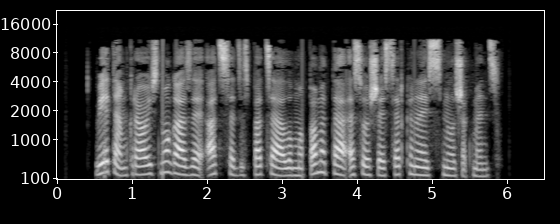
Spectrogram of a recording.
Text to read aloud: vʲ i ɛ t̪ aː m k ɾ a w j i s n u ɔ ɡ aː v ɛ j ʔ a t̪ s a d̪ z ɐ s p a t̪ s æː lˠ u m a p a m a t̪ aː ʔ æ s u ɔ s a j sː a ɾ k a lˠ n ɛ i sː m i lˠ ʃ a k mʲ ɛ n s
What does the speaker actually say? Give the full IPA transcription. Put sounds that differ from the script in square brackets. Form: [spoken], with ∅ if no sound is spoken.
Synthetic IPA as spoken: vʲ i ɛ t̪ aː m k ɾ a w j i s n u ɔ ɡ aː [z] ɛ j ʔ a t̪ s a d̪ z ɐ s p a t̪ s æː lˠ u m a p a m a t̪ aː ʔ æ s u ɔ [ʃ] a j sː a ɾ k a [∅] n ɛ [j] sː m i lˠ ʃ a k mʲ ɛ n s

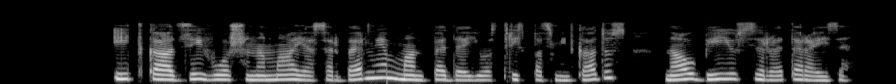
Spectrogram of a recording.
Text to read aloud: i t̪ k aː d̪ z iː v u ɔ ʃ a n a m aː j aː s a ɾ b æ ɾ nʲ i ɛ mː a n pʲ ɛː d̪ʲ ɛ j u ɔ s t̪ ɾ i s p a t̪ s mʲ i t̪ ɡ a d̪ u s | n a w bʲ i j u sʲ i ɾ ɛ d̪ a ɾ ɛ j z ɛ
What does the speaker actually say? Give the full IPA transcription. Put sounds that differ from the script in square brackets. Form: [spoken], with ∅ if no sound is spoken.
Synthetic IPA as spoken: i t̪ k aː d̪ z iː v u ɔ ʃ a n a m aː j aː s a ɾ b æ ɾ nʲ i ɛ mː a n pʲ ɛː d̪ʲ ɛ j u ɔ s t̪ ɾ i s p a t̪ s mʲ i t̪ ɡ a d̪ u s | n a w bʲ i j u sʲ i ɾ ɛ [t̪] a ɾ ɛ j z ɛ

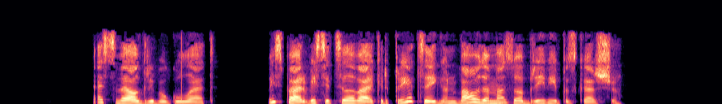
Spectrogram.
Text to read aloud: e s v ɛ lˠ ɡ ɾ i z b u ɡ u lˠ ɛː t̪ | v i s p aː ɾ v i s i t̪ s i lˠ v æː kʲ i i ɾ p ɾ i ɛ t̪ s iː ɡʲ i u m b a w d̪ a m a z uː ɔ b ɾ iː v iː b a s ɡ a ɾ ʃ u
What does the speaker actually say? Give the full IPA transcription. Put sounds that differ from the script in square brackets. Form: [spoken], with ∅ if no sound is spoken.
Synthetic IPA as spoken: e s v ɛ lˠ ɡ ɾ i [∅] b u ɡ u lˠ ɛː t̪ | v i s p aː ɾ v i s i t̪ s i lˠ v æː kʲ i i ɾ p ɾ i ɛ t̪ s iː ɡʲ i u [n] b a w d̪ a m a z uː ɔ b ɾ iː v iː b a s ɡ a ɾ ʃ u

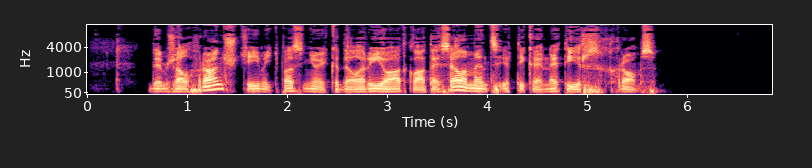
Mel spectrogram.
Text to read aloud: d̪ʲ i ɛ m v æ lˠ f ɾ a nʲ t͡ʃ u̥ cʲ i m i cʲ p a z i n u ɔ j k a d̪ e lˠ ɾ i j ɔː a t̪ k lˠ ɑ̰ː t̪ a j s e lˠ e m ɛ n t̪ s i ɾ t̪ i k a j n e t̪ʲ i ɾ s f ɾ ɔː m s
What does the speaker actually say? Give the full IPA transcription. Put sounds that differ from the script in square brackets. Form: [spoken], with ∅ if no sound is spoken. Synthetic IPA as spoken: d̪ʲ i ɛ m [ʒ] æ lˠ f ɾ a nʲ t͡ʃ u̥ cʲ [iː] m i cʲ p a z i [ɲ] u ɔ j k a d̪ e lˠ ɾ i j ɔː a t̪ k lˠ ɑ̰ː t̪ a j s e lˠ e m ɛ n t̪ s i ɾ t̪ i k a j n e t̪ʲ [iː] ɾ s [x] ɾ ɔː m s

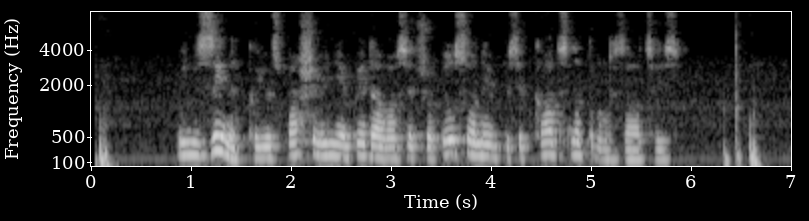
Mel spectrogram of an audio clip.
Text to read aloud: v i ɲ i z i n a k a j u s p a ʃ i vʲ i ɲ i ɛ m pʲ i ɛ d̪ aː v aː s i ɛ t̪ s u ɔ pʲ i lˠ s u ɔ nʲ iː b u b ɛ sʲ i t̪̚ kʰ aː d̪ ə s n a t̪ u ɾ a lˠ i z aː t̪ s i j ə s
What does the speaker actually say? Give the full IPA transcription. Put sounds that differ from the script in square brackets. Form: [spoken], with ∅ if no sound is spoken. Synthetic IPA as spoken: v i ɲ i z i n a k a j [uː] s p a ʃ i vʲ i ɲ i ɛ m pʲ i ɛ d̪ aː v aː s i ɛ t̪ [ʃ] u ɔ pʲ i lˠ s u ɔ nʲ iː b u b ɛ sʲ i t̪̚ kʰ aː d̪ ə s n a t̪ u ɾ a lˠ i z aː t̪ s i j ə s

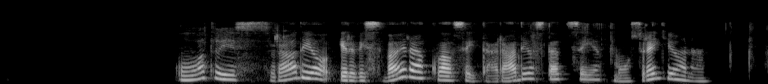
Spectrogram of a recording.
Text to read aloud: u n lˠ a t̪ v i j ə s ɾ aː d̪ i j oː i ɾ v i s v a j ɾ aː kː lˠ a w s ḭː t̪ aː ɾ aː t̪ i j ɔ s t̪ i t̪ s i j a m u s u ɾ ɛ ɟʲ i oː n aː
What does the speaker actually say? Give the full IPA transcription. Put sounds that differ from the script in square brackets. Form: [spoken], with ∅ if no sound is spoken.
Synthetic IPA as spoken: u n lˠ a t̪ v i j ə s ɾ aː d̪ i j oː i ɾ v i s v a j ɾ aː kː lˠ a w s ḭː t̪ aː ɾ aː [d̪] i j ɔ s t̪ [a] t̪ s i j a m [uː] s u ɾ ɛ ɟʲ i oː n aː

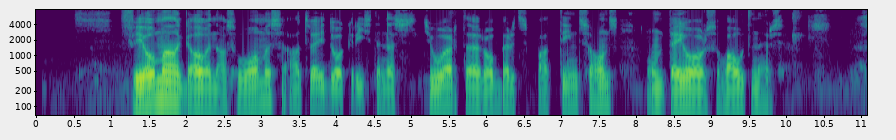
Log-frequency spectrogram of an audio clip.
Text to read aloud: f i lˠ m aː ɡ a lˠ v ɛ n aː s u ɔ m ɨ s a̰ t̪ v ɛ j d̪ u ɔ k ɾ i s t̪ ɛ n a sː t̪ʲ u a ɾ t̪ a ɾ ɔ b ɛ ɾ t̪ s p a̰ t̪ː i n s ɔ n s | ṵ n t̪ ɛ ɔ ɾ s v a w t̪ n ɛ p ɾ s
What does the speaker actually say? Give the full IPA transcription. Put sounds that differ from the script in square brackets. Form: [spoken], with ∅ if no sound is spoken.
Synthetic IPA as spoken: f i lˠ m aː ɡ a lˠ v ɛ n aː s u ɔ m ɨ s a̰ t̪ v ɛ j d̪ u ɔ k ɾ i s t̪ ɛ n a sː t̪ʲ u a ɾ t̪ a ɾ ɔ b ɛ ɾ t̪ s p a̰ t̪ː i n s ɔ n s | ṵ n t̪ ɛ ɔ ɾ s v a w t̪ n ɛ [∅] ɾ s

